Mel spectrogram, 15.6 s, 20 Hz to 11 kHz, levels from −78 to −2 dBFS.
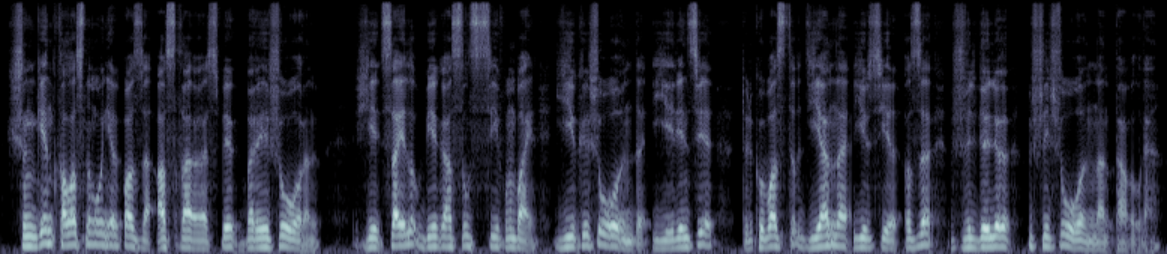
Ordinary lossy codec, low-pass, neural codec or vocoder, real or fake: none; none; autoencoder, 22.05 kHz, a latent of 192 numbers a frame, VITS, trained on many speakers; fake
